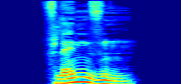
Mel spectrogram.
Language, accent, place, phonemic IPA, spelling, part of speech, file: German, Germany, Berlin, /flɛnzn̩/, flensen, verb, De-flensen.ogg
- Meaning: to flense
